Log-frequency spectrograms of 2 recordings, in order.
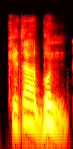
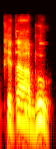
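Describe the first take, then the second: First: The word ends with a final n sound. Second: The word ends in a vowel, without n. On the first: The noun stands alone. "see the pronunciation Kitabun" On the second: The noun is the first part of a possessive phrase. "this noon goes away"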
